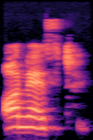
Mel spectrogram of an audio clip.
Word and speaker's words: honest: और ऑनेस्ट ये तो कई बार देखा होगा ऑनेस्ट की स्पेलिंग होती है एच ओ एन एस टी। यहां पर एच को प्रोनाउंस नहीं किया जाता है।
